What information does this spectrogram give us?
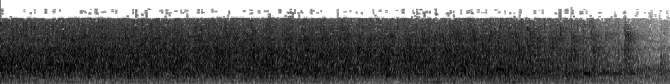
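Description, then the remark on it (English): An April rain shower: steady, dense rain patters down in a continuous hiss of countless drops, holding an even loudness throughout before easing slightly at the very end. “It's an April shower.”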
